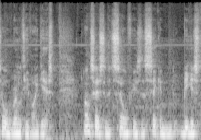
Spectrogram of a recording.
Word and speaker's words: Launceston: closer just my way of explanation launceston is pronounced launceston system which has the same spelling is a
